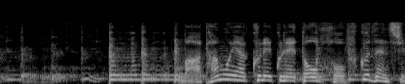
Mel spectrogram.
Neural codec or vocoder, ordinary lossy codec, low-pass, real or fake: codec, 16 kHz, 4.8 kbps, FACodec; none; 7.2 kHz; fake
